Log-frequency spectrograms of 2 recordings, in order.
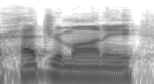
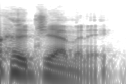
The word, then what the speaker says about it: hegemony: comes to US dollar hegemony, and they're trying to, or hegemony. You say hegemony, whatever. I suppose it could be pronounced both ways, just to save face.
